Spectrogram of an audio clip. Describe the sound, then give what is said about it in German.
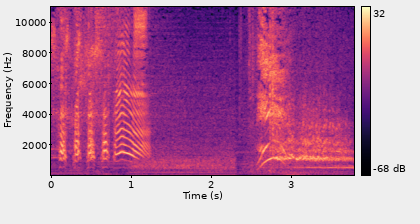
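Tires squeal as a car brakes hard and skids, a loud high screech that rises and then holds. It follows a short run of other bouncing, sweeping sound effects and a stretch of low rumble. “Erschrocken trat Tilly täglich auf die Bremse.”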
